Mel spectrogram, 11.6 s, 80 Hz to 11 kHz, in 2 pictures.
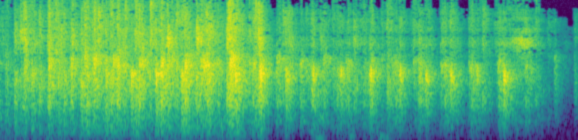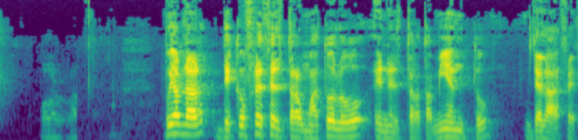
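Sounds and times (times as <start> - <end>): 
crowd applauding: 0.0 - 5.9
speech: 7.4 - 11.5.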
